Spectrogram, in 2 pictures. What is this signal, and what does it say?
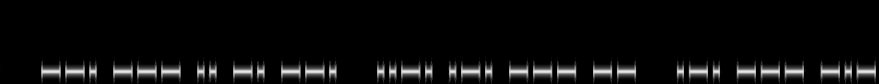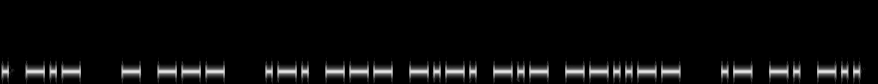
Morse code, heard as a keyed tone, about 20 wpm, 600 Hz. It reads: GOING FROM ROCK TO ROCK, AND
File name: winnie-20wpm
